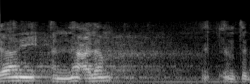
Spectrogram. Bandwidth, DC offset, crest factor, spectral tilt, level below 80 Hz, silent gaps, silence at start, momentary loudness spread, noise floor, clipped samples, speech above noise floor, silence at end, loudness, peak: 8.2 kHz; under 0.1%; 16 dB; -5.5 dB/octave; -50 dBFS; none; 0 s; 22 LU; -40 dBFS; under 0.1%; 22 dB; 0 s; -19 LUFS; -6 dBFS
